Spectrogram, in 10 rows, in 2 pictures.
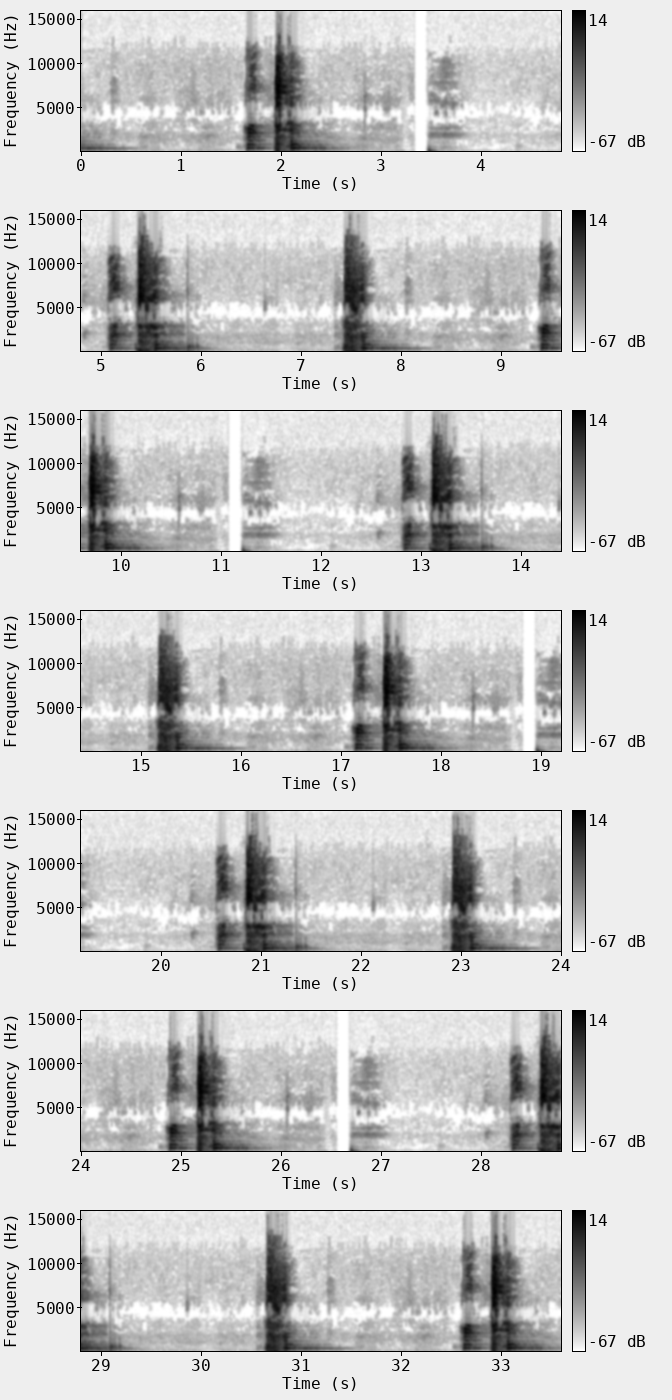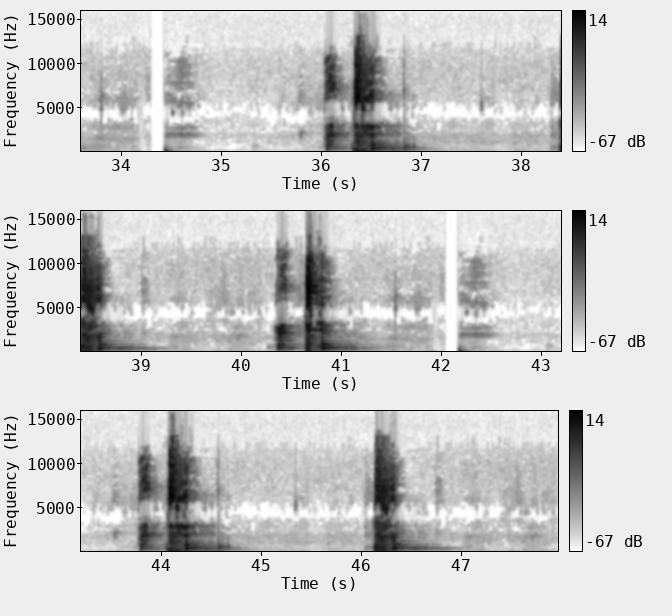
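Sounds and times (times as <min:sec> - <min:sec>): woman sneezing: 0:01.6 - 0:02.6, 0:05.0 - 0:06.0, 0:07.4 - 0:08.2, 0:09.4 - 0:10.4, 0:12.8 - 0:13.8, 0:15.1 - 0:15.8, 0:17.1 - 0:18.0, 0:20.5 - 0:21.5, 0:22.9 - 0:23.6, 0:24.8 - 0:25.8, 0:28.3 - 0:29.2, 0:30.6 - 0:31.3, 0:32.6 - 0:33.5, 0:36.0 - 0:36.9, 0:38.3 - 0:39.0, 0:40.3 - 0:41.3, 0:43.8 - 0:44.7, 0:46.1 - 0:46.9.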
